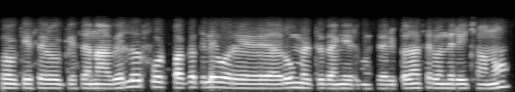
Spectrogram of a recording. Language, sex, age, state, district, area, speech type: Tamil, male, 18-30, Tamil Nadu, Vellore, rural, conversation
